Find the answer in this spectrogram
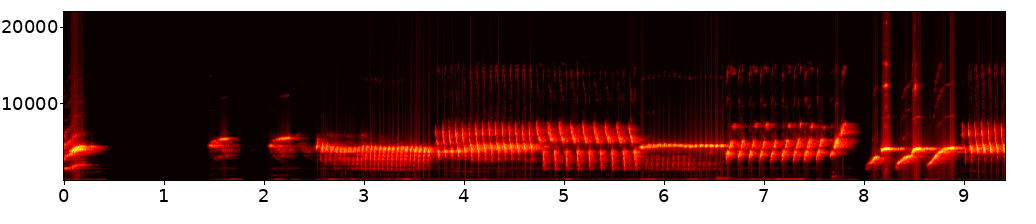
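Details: Timbrado canary, a small yellow bird, singing for training: a few short chirps with gaps, then continuous song of buzzy rattling trills and a long held whistle, ending in rising swoops.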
